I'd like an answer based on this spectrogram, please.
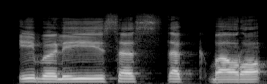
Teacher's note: ابلیس استکبر کو ملا کر یوں پڑھیں گے، ابلیس استکبر، یعنی استکبر کا حمزہ گر جائے گا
